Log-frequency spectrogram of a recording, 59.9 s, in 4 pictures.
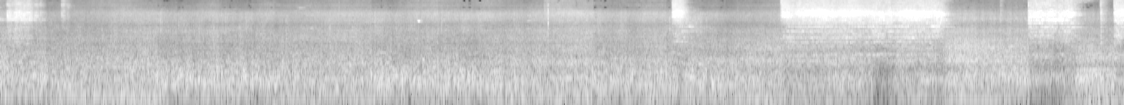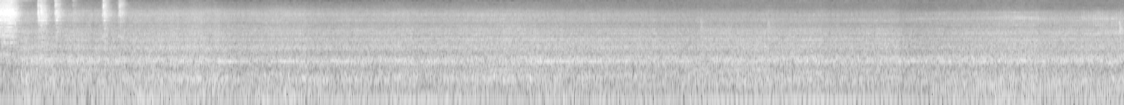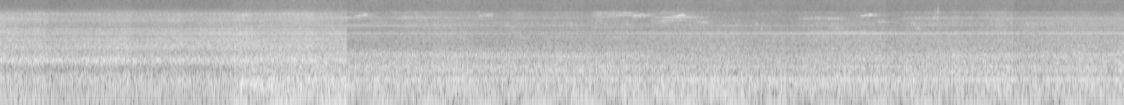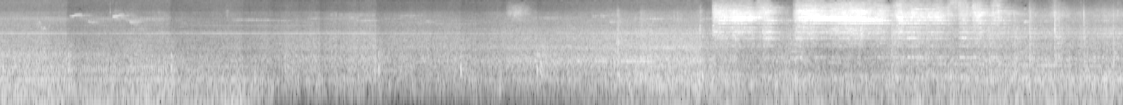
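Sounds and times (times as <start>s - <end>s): train rumbling: 0.0s - 59.9s
train wheels squealing: 13.7s - 15.3s, 54.4s - 58.8s.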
